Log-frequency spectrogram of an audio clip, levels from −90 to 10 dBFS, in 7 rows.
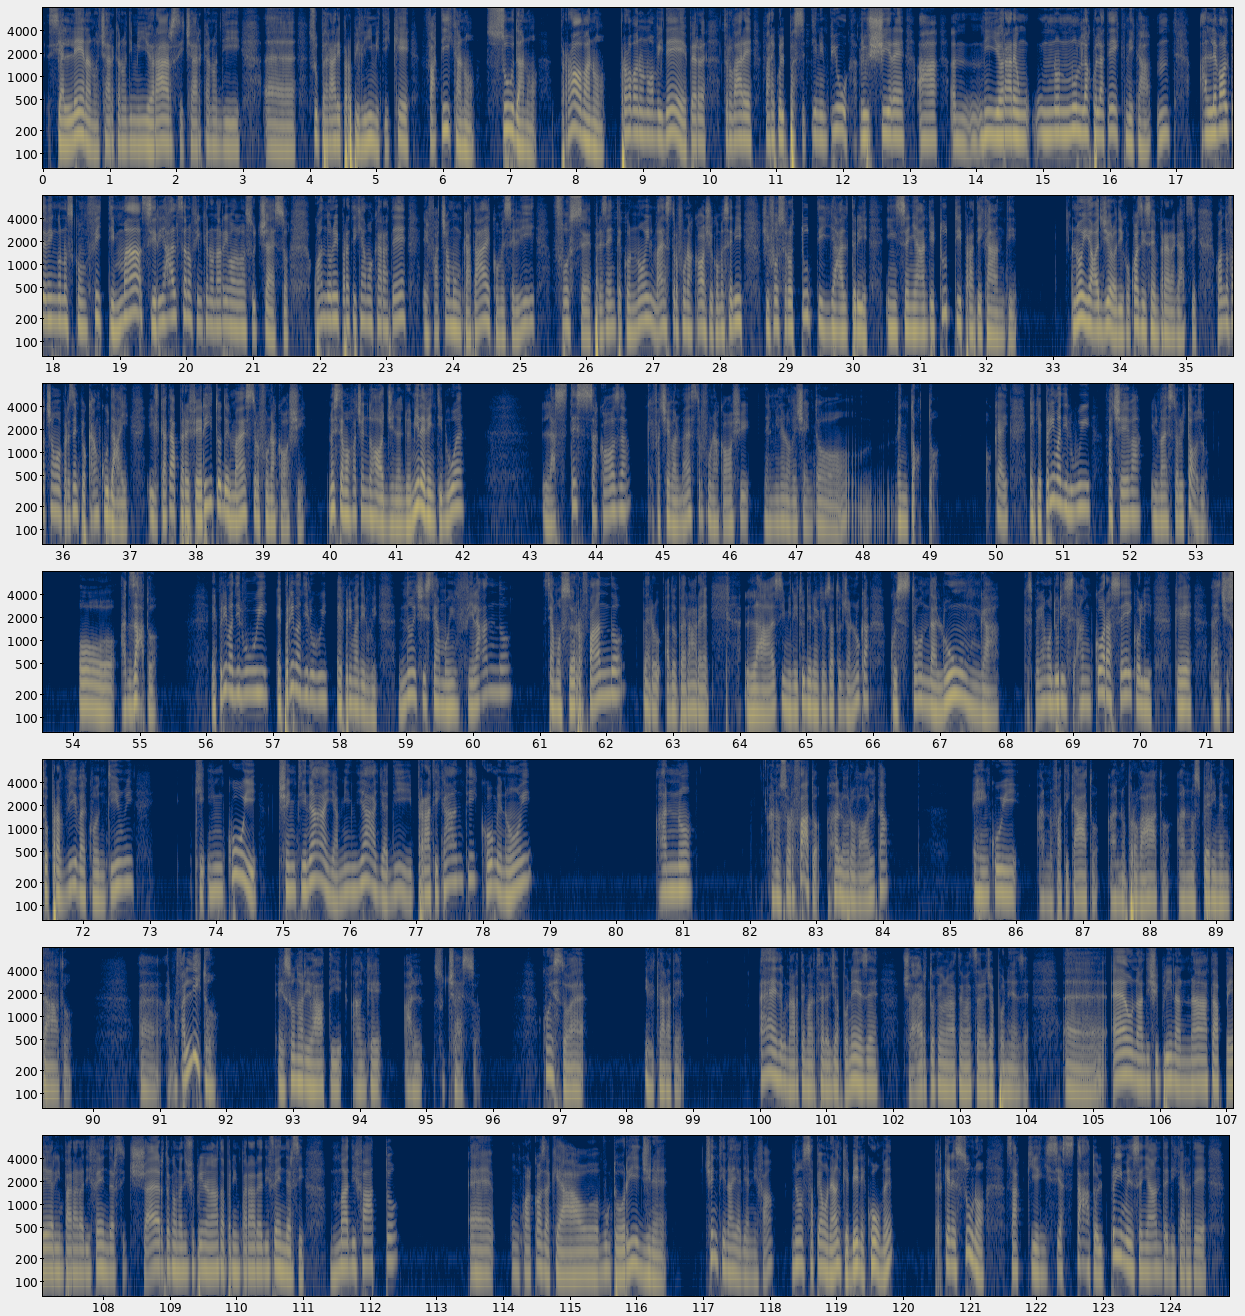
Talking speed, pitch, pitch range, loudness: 125 wpm, 145 Hz, 125-165 Hz, -30 LUFS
